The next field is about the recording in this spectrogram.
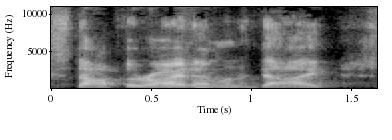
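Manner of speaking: plain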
